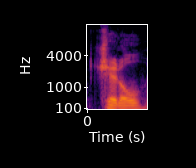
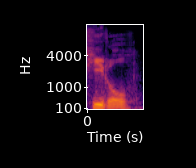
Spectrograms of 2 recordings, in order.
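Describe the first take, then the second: First: The name begins with a 'ch' sound. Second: The name begins with an 'h' sound. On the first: The speaker calls it wrong. "If you're one of the people who say it that way" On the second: The speaker calls it right. "that's how it's pronounced"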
